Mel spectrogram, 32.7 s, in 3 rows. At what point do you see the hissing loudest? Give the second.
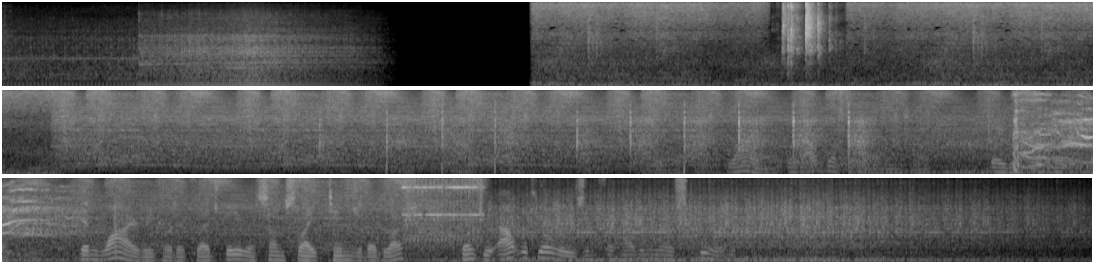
8 s.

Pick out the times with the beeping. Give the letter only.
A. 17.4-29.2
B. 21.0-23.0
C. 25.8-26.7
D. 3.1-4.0
C.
